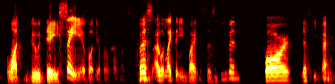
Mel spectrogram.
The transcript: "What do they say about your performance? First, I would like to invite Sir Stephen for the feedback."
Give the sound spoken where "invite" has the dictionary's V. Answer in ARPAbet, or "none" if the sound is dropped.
V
